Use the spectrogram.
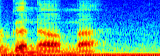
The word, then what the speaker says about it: organum: is called an or organum organum notice that the word has the accent on the first syllable and its proper plural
